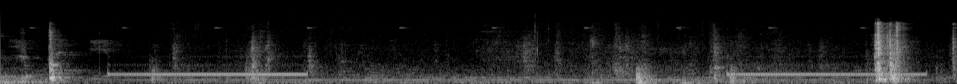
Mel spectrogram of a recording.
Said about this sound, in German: geht nicht ans Telefon.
